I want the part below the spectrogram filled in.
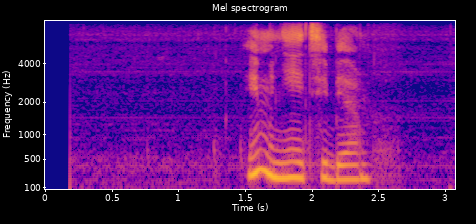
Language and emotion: Russian, positive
